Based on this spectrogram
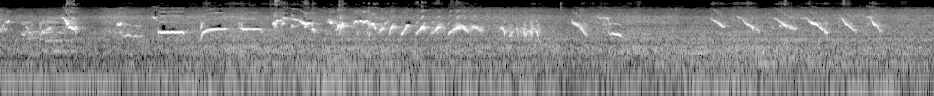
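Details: Song of a goldfinch and canary cross: rapid tinkling twitters and short trills, later giving way to a series of separate sharp descending chirps, with a low hum underneath.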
